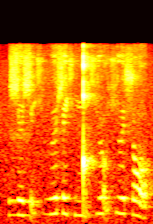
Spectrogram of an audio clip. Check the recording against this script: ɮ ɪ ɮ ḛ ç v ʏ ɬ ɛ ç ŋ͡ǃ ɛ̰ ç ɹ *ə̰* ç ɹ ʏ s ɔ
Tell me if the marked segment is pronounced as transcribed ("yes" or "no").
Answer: no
